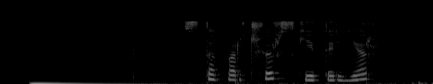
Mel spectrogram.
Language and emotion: Russian, neutral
